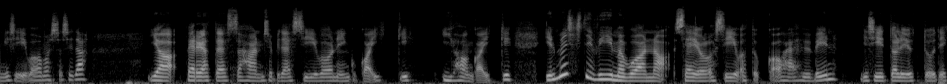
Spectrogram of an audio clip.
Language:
Finnish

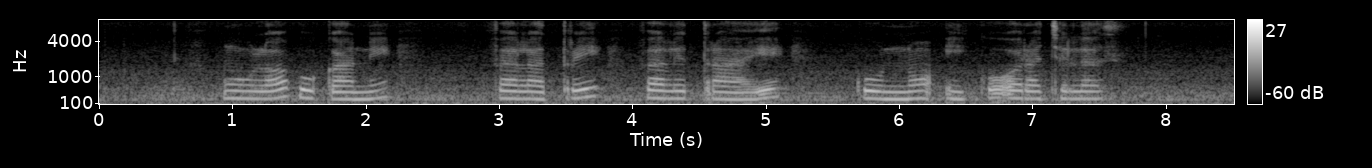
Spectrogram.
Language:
Javanese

